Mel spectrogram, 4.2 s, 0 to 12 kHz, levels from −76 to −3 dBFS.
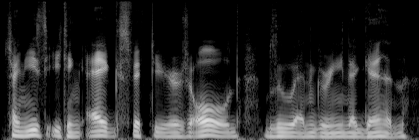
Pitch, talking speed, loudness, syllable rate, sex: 95 Hz, 145 wpm, -22 LUFS, 4.0 syllables/s, male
